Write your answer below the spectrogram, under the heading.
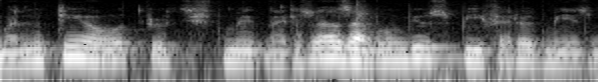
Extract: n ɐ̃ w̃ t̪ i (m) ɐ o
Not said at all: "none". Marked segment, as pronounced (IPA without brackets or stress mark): ɲ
